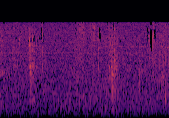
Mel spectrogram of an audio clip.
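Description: A few faint, irregular ticks and light rustling from handling a spiral-bound scrapbook album as a cardstock page is turned by hand.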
